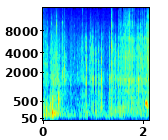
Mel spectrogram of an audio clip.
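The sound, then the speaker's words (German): Wrapping paper crinkles and rustles as a Christmas present is unwrapped, with many irregular crackling bursts and crumpling sounds packed closely together. “Also darfst du deine jetzt auspacken.”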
